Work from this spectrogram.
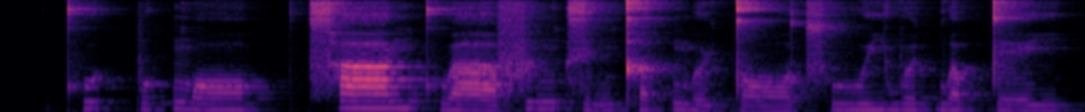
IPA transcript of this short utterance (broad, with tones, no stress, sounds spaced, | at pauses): kʷʰ ɐ˧ k̚ p ʊ˨˥ k̚ m ɔː˨ k̚ | t͡sʰ aː˥ ŋ kʷʰ aː˨˩ f ɪ˥ ŋ t͡s ɪ˨˥ ŋ t̪ʰ ɐ˨˥ k̚ m ɵ˨˩ ɥ t̪ ɔː˨˩ t͡sʰ uː˥ j w ɵ˥ t̚ w ɐ˧ p̚ t̪ e˧ j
